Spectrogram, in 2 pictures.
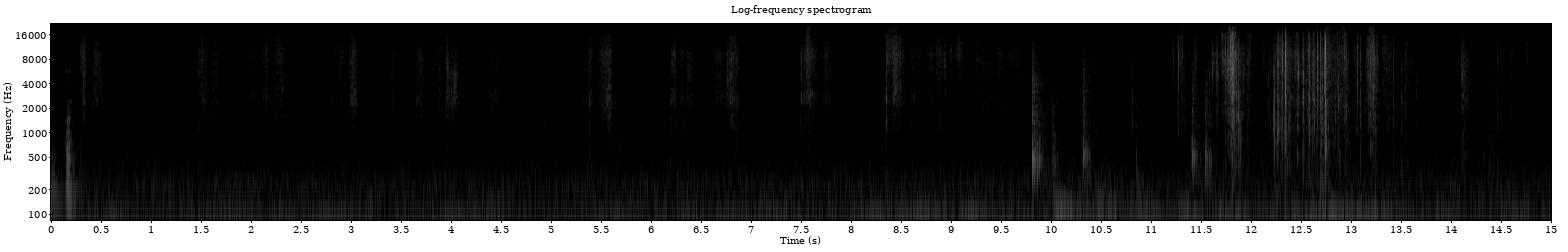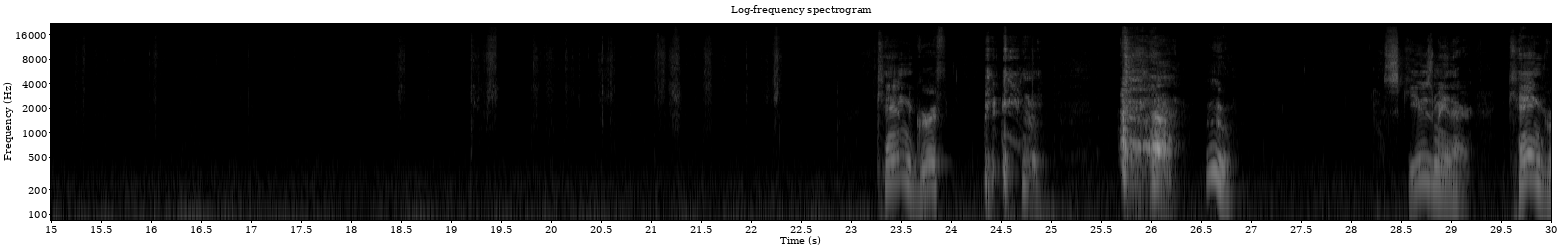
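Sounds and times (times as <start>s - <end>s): wax paper wrapper tearing: 11.2s - 13.8s
cards handled with soft clicks: 19.1s - 23.0s.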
